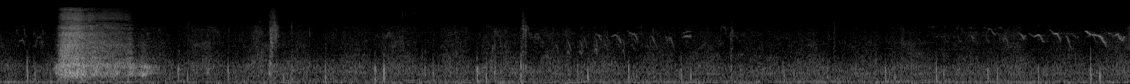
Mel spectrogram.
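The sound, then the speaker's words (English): A single nose blow outdoors in cold, raw weather makes a short, loud, hissing burst near the start. Steady walking footsteps follow and continue faintly to the end. “Oh, it's cold and raw enough out that my nose is running. I've already blown it twice. I may have to do it again.”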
